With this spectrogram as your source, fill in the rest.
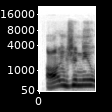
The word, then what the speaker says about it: Aunjanue: I have a wonderful woman named I believe is how you say her name, Ingenue Ellis.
